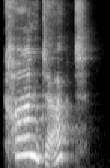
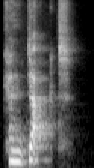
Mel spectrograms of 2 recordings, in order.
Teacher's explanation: Most importantly, I changed the stress pattern. I changed which syllable out of the 2 syllables in that word is stressed.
